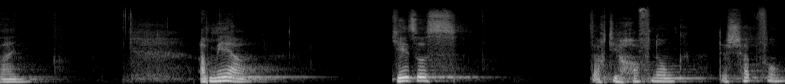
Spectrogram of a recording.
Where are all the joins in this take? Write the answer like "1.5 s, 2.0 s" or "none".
2.1 s, 5.9 s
